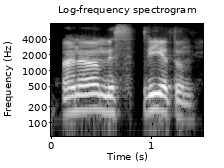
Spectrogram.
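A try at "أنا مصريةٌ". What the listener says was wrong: Very good. Correct.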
